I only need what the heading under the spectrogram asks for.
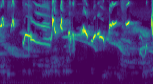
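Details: Decoy Oriental magpie-robin singing its fighting song, joined by a wild female's call: varied whistles and slurred warbling phrases, some held notes gliding gently downward, with sharp chirps between, clean and without background noise.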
